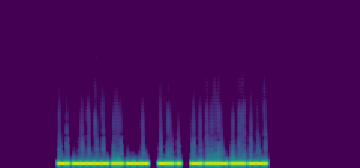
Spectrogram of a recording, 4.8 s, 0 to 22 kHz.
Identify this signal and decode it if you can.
Morse code, heard as a keyed tone, about 47 wpm, 700 Hz. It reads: N0SO DE N4HG
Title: USA Callsign DE Callsign - 4 Characters - 50wpm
